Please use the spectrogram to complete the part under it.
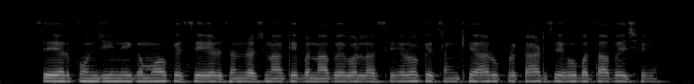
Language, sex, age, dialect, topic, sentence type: Maithili, male, 18-24, Angika, banking, statement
